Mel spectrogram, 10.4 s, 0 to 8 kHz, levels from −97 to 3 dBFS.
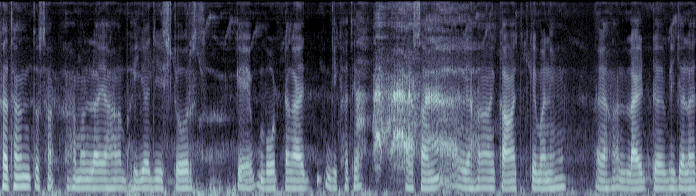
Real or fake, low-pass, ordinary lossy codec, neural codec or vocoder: fake; none; none; codec, 16 kHz, 16 kbps, FunCodec, trained on LibriTTS, 50 frames a second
